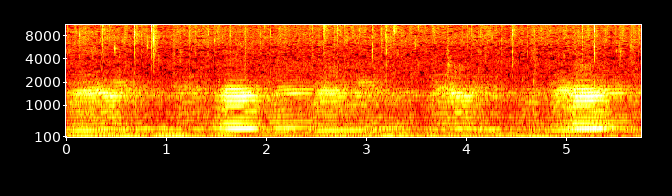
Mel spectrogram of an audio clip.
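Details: After rain, several frogs give low, hoarse, cow-like calls that overlap into a droning chorus. Louder calls swell near two and five seconds, with a faint low rumble underneath.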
